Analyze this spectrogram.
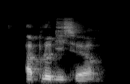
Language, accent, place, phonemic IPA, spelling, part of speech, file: French, France, Lyon, /a.plo.di.sœʁ/, applaudisseur, noun, LL-Q150 (fra)-applaudisseur.wav
- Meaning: applauder (especially someone paid to applaud)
